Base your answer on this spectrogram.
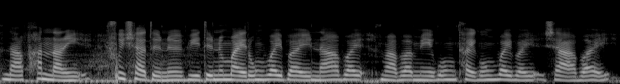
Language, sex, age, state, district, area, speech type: Bodo, female, 60+, Assam, Baksa, urban, spontaneous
